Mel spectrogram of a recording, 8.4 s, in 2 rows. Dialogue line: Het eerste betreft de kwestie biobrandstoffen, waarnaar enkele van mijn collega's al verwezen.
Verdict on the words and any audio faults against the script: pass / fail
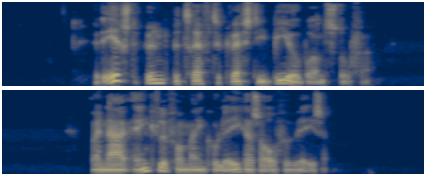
fail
